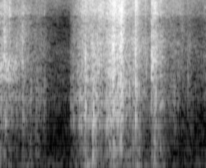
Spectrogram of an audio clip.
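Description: Soft rustling and crinkling of a plastic mailer bag and a clear zip-lock bag as the contents are drawn out. It comes in two short spells with a near-quiet gap between them.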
